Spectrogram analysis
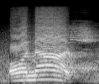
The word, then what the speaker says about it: honour: অনার, যেমন HONOUR, অনার, HONEST, honest. মনে পড়েছে? এইগুলোর এইচ এর উচ্চারণটা হয় না, তাহলে ভাওয়েলের উচ্চারণ হয় বলে এক্ষেত্রে আমরা অ্যান বসাবো।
